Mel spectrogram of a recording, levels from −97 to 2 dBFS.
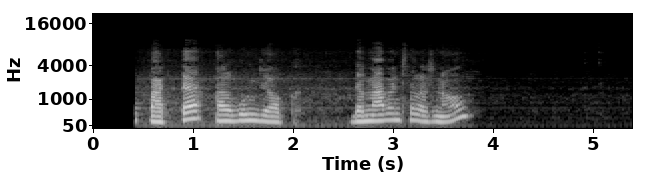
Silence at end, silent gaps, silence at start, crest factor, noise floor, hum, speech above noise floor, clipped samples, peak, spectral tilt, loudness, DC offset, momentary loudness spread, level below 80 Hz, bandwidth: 1.65 s; none; 0.4 s; 18 dB; -74 dBFS; none; 52 dB; under 0.1%; -8 dBFS; -9 dB/octave; -23 LUFS; under 0.1%; 11 LU; -60 dBFS; 7 kHz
